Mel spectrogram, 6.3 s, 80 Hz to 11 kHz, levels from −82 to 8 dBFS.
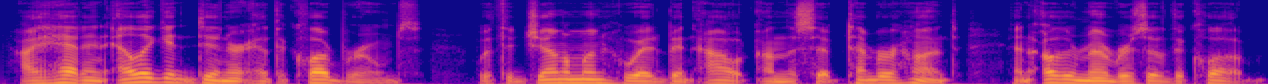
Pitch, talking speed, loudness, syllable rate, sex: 105 Hz, 245 wpm, -18 LUFS, 6.4 syllables/s, male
